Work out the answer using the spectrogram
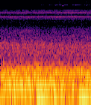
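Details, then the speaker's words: MaxxAir van roof fan after circuit board replacement and fitting a DC-DC converter: low steady motor hum as fan stops and spins back up in reverse, no beeping or shutdown as before; reverses normally. "And then we can reverse it. It should come to a stop and then start spinning the other way."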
